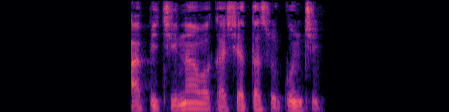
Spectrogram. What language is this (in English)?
Southern Pastaza Quechua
